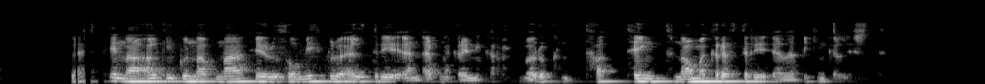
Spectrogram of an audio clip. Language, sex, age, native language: Icelandic, male, 30-39, Icelandic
